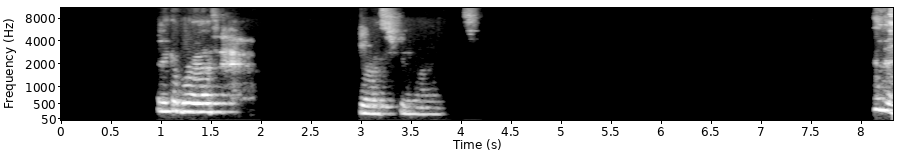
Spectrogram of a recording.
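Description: An older woman speaks calmly in short phrases.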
